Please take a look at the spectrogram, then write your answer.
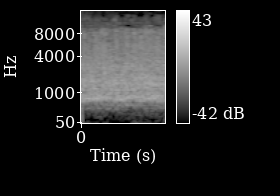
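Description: A large crowd cheers loudly at the Japan Dirt Derby, a 2000 m dirt race, as the horses head into the first corner, a steady roaring wash of sound with no breaks.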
